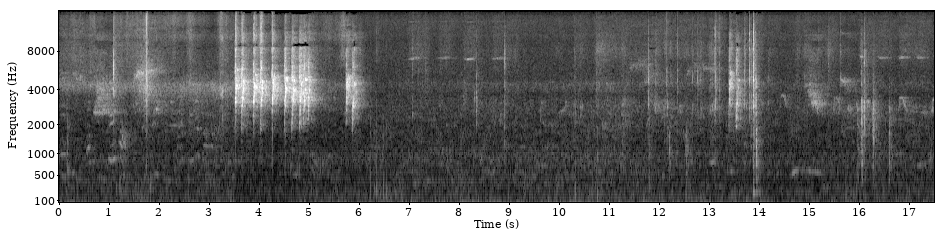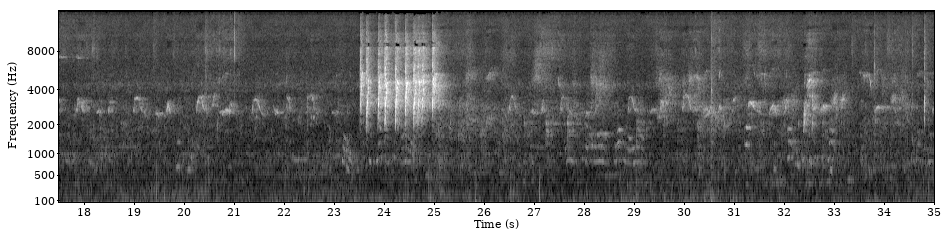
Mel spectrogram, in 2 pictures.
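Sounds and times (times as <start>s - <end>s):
small birds chirping: 0.0s - 35.0s
rattling bird calls: 3.2s - 6.1s, 11.5s - 14.2s, 23.5s - 34.8s.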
